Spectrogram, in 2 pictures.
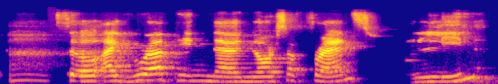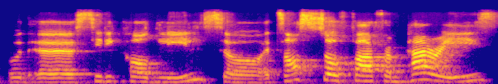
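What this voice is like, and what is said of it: French accent. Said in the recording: “originally from France. You can hear from my accent, right? ... I love your accent. It's beautiful.”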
